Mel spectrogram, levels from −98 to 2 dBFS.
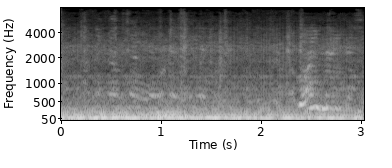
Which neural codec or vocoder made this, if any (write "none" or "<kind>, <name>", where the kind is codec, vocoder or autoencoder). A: vocoder, Vocos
